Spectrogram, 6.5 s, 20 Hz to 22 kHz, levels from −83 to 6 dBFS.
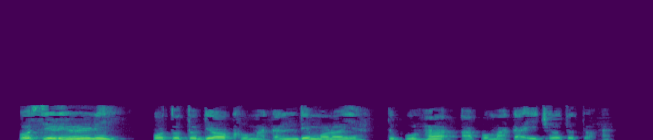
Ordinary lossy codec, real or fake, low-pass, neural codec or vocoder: MP3, 24 kbps; real; 5.4 kHz; none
